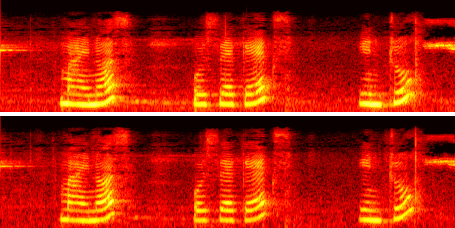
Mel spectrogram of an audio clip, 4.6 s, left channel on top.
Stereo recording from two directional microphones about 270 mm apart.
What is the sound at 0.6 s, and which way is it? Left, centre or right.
Speech, right.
